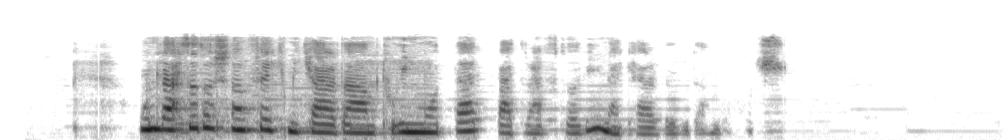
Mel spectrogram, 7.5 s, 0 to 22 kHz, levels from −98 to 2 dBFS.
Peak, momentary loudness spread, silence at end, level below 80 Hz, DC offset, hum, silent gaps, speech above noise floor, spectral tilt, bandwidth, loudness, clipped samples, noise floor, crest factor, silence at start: -6 dBFS; 23 LU; 1.65 s; -70 dBFS; under 0.1%; none; none; 62 dB; -5.5 dB/octave; 7.6 kHz; -22 LUFS; under 0.1%; -85 dBFS; 18 dB; 1.05 s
